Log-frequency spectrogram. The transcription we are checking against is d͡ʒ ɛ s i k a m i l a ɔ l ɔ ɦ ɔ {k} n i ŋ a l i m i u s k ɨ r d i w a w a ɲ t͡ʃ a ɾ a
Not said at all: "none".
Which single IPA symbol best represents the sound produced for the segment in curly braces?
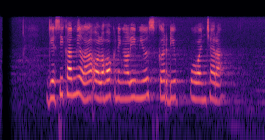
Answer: k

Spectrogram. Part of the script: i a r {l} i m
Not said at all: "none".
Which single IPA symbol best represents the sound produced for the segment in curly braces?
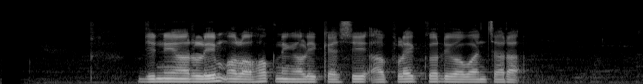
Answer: l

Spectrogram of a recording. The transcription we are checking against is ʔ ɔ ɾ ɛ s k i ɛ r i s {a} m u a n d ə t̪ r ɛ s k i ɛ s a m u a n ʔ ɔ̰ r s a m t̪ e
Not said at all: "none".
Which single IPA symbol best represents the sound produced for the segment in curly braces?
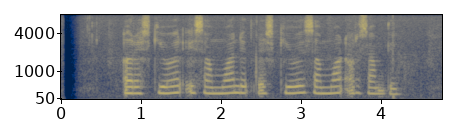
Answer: a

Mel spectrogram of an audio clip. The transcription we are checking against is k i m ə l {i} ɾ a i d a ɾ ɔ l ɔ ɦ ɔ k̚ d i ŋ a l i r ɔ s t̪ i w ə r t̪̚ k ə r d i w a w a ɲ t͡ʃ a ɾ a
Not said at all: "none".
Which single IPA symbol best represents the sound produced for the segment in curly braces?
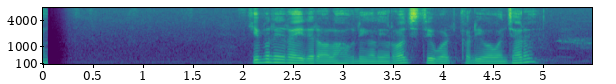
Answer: i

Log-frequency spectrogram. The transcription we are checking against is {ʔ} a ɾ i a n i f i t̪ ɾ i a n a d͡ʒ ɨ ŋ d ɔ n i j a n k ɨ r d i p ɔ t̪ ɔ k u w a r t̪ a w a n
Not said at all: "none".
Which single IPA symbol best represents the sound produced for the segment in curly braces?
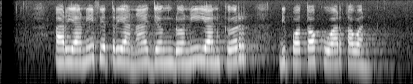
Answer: ʔ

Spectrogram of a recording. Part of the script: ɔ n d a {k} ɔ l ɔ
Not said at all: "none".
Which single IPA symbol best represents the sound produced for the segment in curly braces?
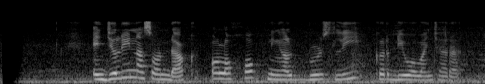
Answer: k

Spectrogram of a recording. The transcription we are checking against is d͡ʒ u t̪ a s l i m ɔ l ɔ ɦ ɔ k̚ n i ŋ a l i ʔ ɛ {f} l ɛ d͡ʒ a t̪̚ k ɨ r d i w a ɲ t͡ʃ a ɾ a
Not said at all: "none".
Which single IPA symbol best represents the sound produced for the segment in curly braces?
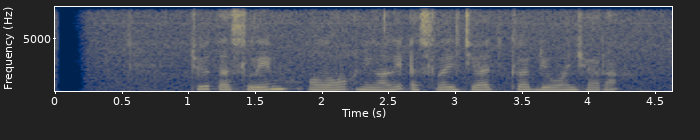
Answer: s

